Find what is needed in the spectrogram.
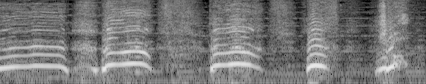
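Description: A man crying out in distress in a string of short, high, wailing sobs, about five in two seconds.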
